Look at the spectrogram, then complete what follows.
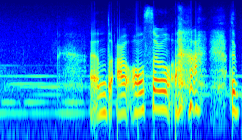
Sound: laughs

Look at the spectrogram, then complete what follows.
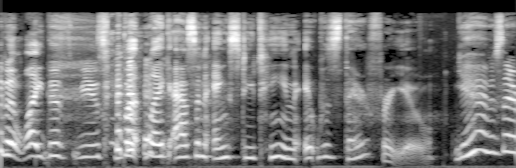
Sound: laughs

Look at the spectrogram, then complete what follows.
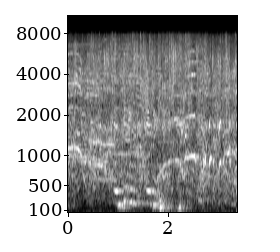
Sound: uproar; uproar

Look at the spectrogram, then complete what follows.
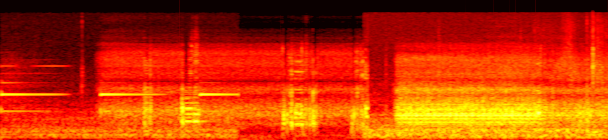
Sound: radio static

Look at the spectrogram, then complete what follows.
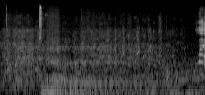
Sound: ion Generator hums

